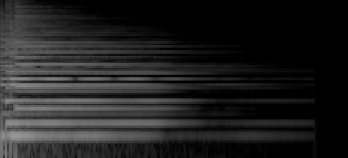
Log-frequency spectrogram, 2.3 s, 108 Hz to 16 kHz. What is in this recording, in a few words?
A Minor, Guitar; Am strummed; x,x,9,9,9,8; 4F,4A,5C,5G,5C,6E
